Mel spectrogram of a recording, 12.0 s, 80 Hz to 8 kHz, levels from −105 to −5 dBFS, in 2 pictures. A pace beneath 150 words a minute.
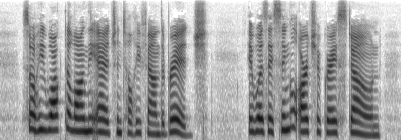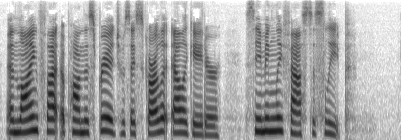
No: average, 160 wpm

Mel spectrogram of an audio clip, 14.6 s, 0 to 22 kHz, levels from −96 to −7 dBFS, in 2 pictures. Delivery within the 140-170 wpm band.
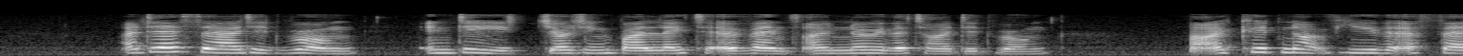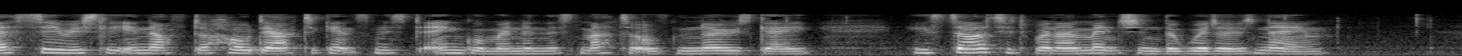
No: average, 185 wpm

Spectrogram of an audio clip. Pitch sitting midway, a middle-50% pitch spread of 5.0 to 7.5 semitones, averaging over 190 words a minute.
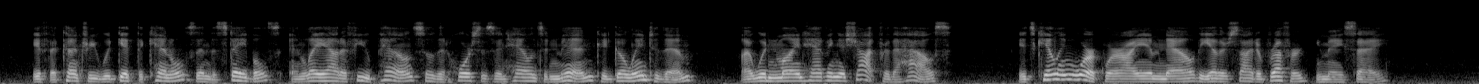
Yes: medium, 145 Hz; wide, 5.4 semitones; fast, 205 wpm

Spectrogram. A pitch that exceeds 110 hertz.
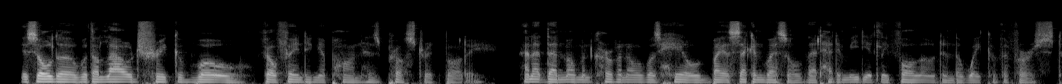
No: low, 105 Hz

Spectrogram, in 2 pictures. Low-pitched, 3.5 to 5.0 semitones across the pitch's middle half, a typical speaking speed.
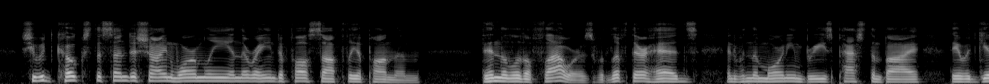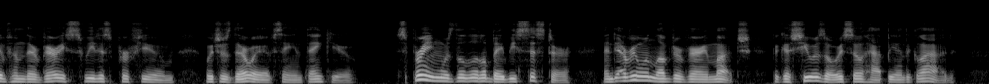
No: low, 130 Hz; average, 3.9 semitones; fast, 210 wpm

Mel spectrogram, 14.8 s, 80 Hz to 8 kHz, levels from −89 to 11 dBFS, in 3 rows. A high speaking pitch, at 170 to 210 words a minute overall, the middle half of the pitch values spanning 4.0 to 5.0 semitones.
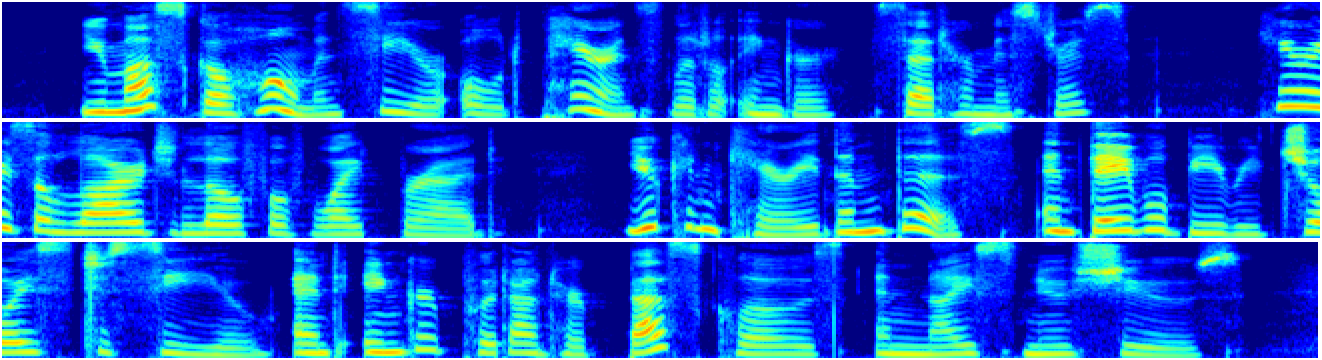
Yes: high, 215 Hz; average, 185 wpm; average, 4.4 semitones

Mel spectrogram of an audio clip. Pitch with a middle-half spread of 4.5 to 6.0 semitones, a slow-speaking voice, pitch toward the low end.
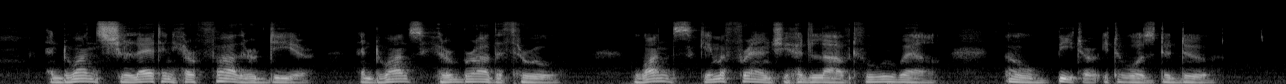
Yes: average, 4.9 semitones; slow, 130 wpm; low, 105 Hz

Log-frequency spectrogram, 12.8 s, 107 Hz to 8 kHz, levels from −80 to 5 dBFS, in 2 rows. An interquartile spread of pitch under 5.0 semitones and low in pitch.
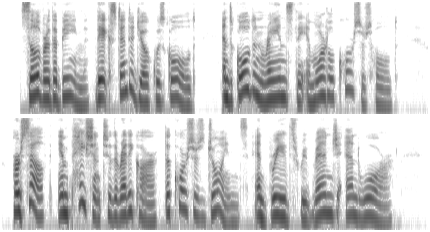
No: average, 4.3 semitones; high, 190 Hz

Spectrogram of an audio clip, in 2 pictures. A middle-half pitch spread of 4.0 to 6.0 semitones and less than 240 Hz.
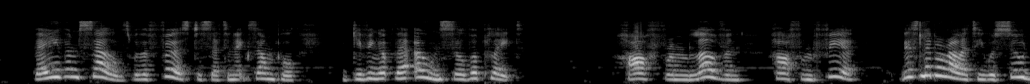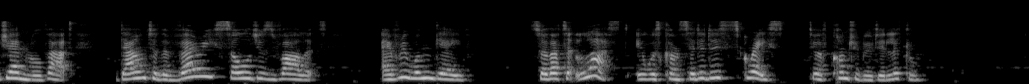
No: average, 4.6 semitones; very high, 255 Hz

